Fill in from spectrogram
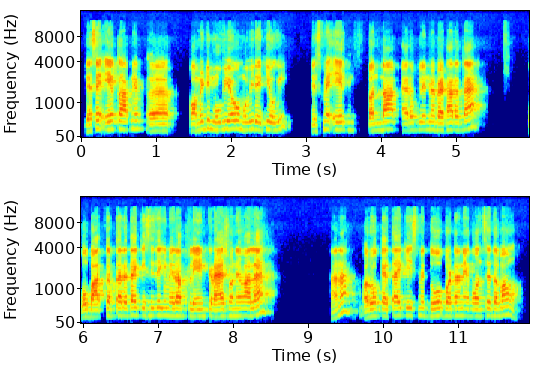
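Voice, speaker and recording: A man teaches a maths class in a high-pitched, flat, brisk delivery, asking the students questions and echoing their answers, with English maths vocabulary mixed in. The sound quality is lo-fi.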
